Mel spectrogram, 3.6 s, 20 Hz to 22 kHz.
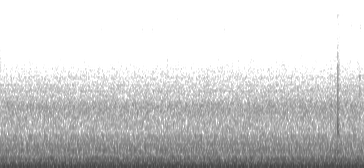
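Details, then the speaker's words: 2015 Jeep Grand Cherokee Overland Quadra-Lift air suspension, compressor already replaced, faults C156E and C15D9: compressor runs loud with a steady unchanging drone but the car doesn't rise, due to low air mass in the closed system. "oh no now the compressor is running I can definitely hear the compressor running quite loud the car is not really moving anywhere"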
